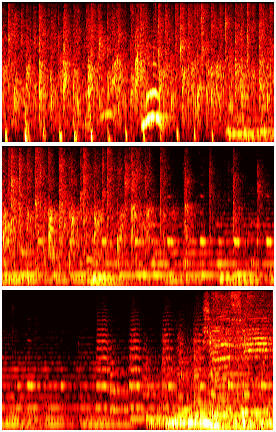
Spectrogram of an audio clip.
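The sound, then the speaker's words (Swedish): Steady, rhythmic hand claps, applause thanking the group Stöd och Resurs, ring out for about three seconds before a musical tune starts and carries on to the end. “Så att, en stor applåd och tusen tack till Stöd och Resurs.”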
